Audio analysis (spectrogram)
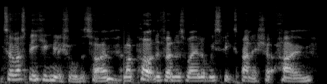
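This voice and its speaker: A woman's voice: fairly low pitch, quick pace, gravelly, breathy edge. A woman from the UK, a psychotherapist and life coach, chatting as a guest in a casual interview with many restarts and easy laughter. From United Kingdom. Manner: animated, frequent restarts, laughs easily. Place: Madrid, Spain.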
